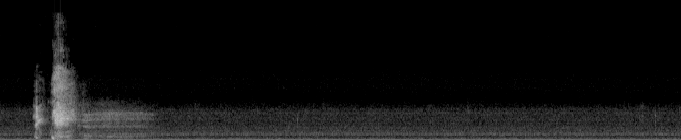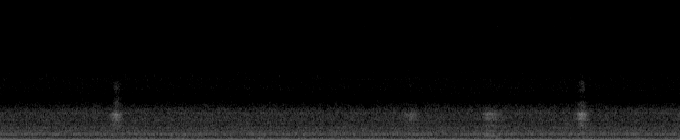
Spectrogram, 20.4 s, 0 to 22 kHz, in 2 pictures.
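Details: Single sharp sneeze on day 1 of a common cold, then quiet with steady room hum; the person also reports sneezes getting stuck and small coughs.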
